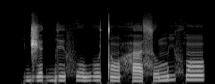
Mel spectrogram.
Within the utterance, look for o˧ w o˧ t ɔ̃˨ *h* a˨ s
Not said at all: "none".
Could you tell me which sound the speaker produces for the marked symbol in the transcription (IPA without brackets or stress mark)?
h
